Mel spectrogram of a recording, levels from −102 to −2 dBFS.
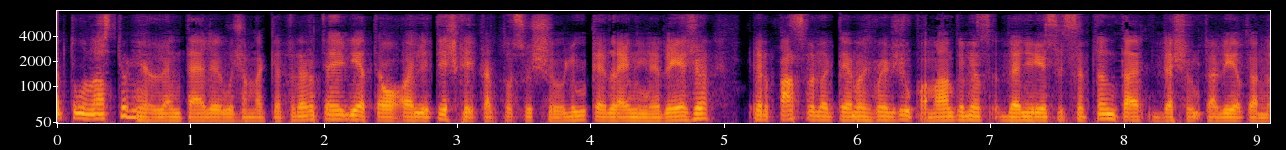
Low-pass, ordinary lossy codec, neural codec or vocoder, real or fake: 7.2 kHz; AAC, 32 kbps; codec, 16 kHz in and 24 kHz out, 0.6 kbps, FireRedTTS-2 codec; fake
